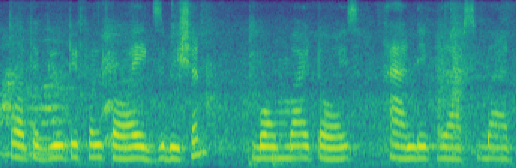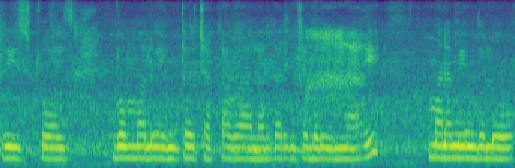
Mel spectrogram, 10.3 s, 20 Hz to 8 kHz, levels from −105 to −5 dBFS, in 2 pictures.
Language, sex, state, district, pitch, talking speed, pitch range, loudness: Telugu, female, Telangana, Nalgonda, 205 Hz, 105 wpm, 195-210 Hz, -19 LUFS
